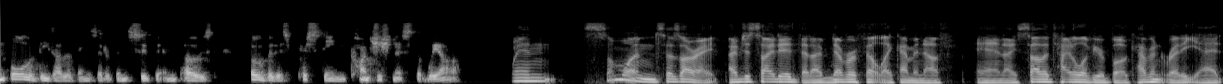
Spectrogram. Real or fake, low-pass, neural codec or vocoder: real; 7.2 kHz; none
